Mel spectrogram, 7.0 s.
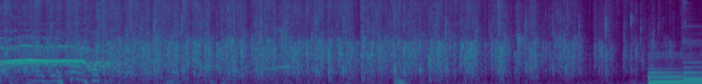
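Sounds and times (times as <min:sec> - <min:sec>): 
crowd audience applause: 0:00.0 - 0:06.9.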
